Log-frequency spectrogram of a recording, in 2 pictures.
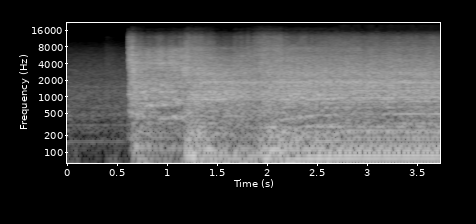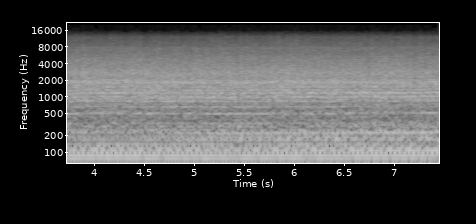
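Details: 1969 Ford F-100 460 V8 on jack stands, restart after moving clutch fork spring off actuator rod: engine fires and runs steadily with constant whining grind; owner suspects drivetrain/transmission, unconfirmed.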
